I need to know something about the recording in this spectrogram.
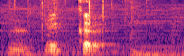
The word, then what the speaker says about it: フィックル: フィクル、まあ読み方としてはフィクルなんですけど、はい、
